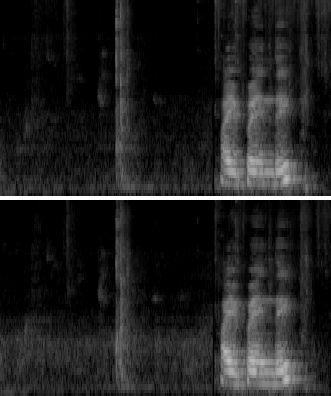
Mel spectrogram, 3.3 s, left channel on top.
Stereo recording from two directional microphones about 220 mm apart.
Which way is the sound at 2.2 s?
25° left (ahead or behind).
